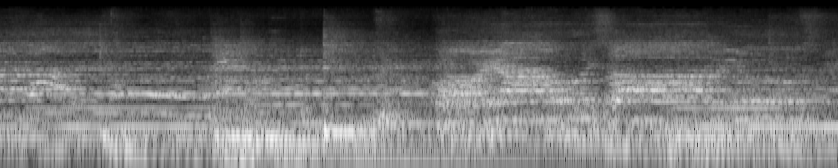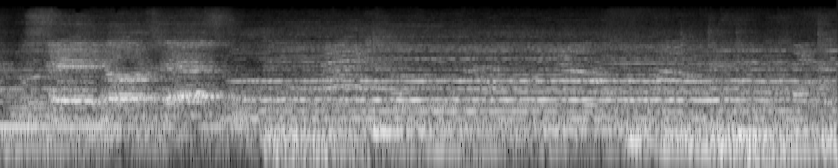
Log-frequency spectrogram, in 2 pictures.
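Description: Congregation singing a gospel worship song together, many voices at once over long held notes.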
